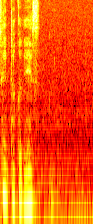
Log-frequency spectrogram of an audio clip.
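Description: Mahjong tiles click sharply against a table.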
